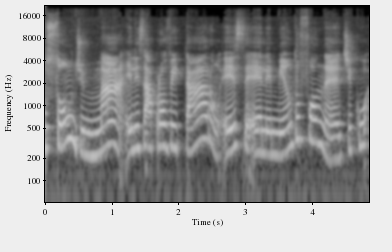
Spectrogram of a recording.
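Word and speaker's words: 妈: Então tem radical de mulher e que o ideograma de mãe se pronuncia ma.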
